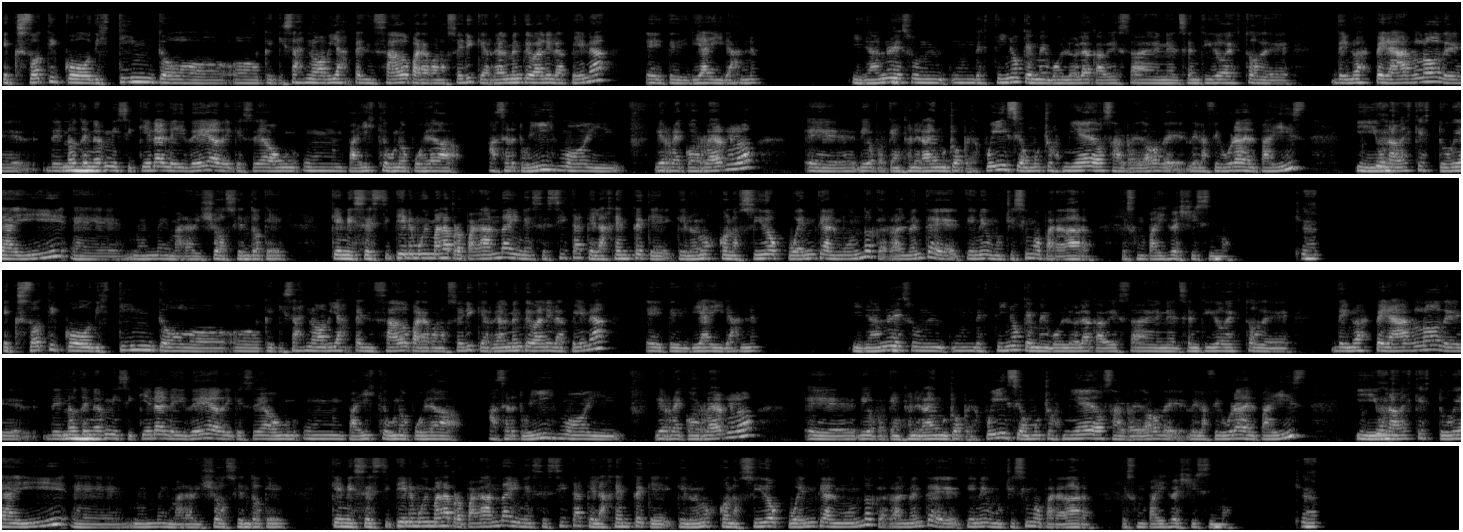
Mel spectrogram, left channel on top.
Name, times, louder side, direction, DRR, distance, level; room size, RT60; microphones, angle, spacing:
voice 1, 0.0-6.1 6.4-7.6 8.5-12.9 13.3-19.2 19.5-22.3 22.6-27.8 28.1-32.0 32.5-41.5, left 1 dB, 15° left, 0.9 m, -30 dB
voice 2, 15.2-15.5 28.3-28.5 42.2-42.3, left 1 dB, 5° right, 0.6 m, -20 dB
3.1 x 2.7 x 3.0 m
head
